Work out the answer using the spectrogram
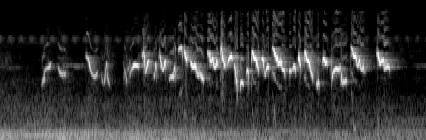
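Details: White-eye song used as a tutor to train white-eyes that rarely sing: a fast, jumbled run of high twittering notes sliding up and down, building from scattered chirps into a dense rapid warble lasting about four seconds.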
